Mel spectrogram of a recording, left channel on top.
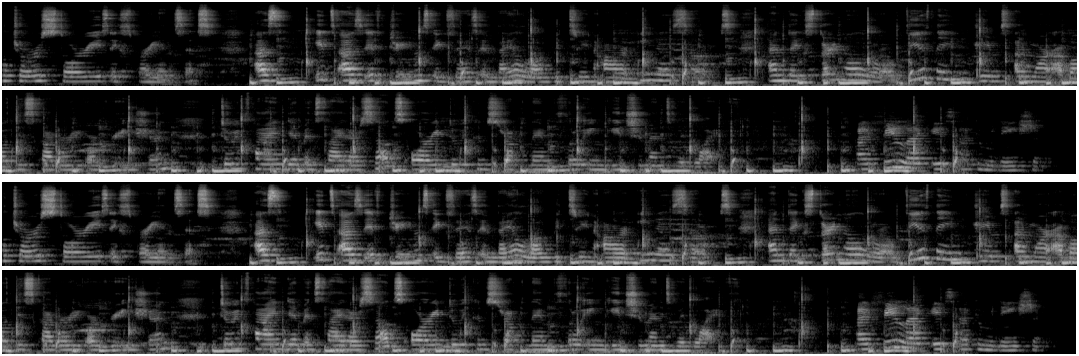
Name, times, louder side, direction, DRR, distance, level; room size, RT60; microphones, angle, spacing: voice 1, 0.0-2.8 3.1-18.0 18.6-18.7, right 3 dB, 85° right, 5 dB, 2.0 m, -29 dB
sound 1, 2.5-20.4, left 2 dB, 15° left, 0.9 m, -28 dB
voice 2, 19.3-21.1, right 2 dB, 55° right, 2 dB, 1.8 m, -34 dB
10.0 x 6.6 x 6.2 m, 0.38 s
head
